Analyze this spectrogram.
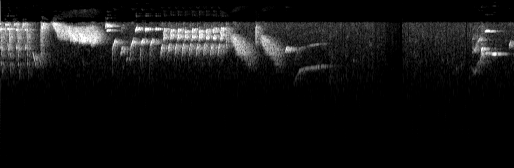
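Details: Goldfinch × canary hybrid delivering a loud, sustained song of high rolled trills and sweeping whistles for about four seconds, ending with a falling whistled note, then a short twitter.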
